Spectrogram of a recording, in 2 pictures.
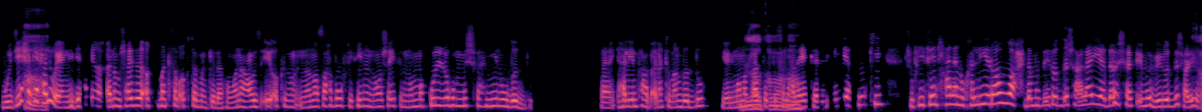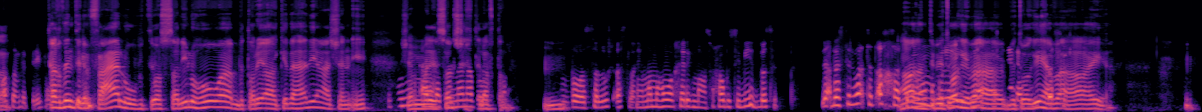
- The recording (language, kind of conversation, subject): Arabic, podcast, إزاي أتكلم مع المراهقين من غير ما الموضوع يبقى مواجهة؟
- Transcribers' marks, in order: none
